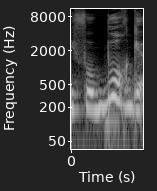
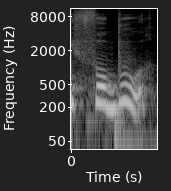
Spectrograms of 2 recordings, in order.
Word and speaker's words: Faubourg: You have the silent G at the end of Faubourg. We don't say Faubourg, we say Faubourg. This time we also have a OU sound in Faubourg.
